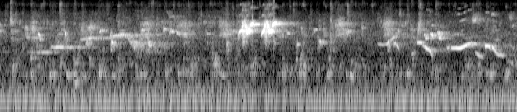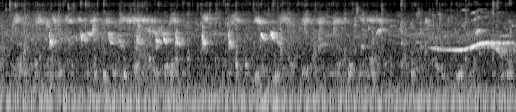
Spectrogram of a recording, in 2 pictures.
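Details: High, thin munia chirps and soft squeaks, scattered and irregular, with a sharp cluster of notes early on and a falling whistle near the end, other birds twittering faintly, low humming background.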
